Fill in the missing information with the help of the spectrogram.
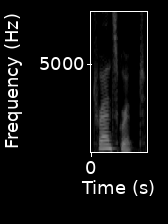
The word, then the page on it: transcript: trǽnskript; トラァンスクリプト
